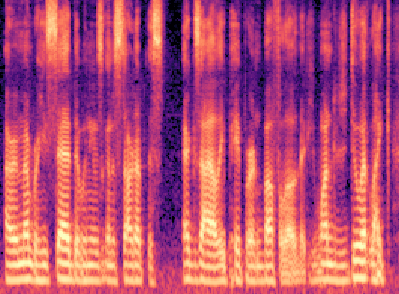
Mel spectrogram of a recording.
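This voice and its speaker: A man's voice: fairly low pitch, little pitch movement, quick pace, vocal fry, no room sound, clean studio sound. A man co-hosting a podcast, talking casually and rambling with many restarts and fillers. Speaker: podcast co-host. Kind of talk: casual conversation.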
